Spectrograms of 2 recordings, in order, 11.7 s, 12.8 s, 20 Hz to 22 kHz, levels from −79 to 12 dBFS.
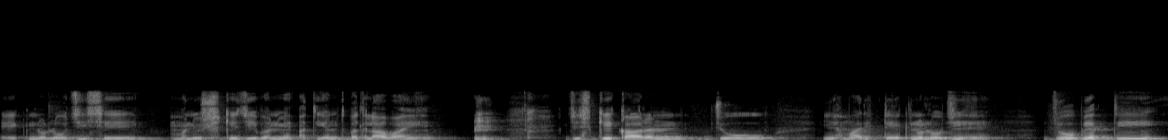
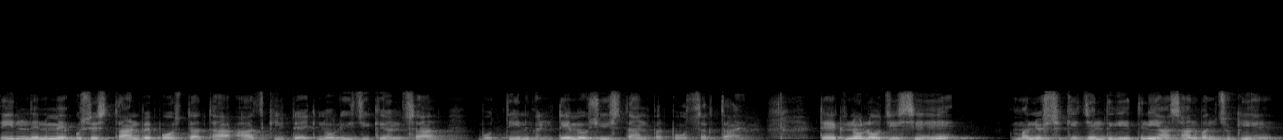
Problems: constant background noise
